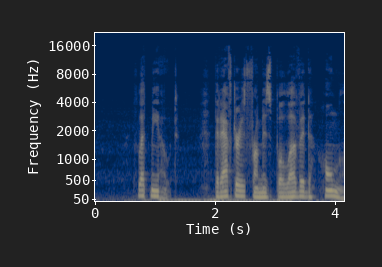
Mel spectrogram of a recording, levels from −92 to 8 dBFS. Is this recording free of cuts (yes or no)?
no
